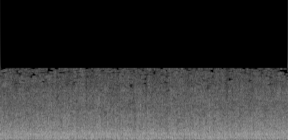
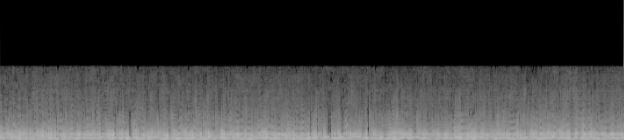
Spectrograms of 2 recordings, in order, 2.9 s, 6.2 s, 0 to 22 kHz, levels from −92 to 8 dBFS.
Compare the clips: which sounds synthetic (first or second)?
second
